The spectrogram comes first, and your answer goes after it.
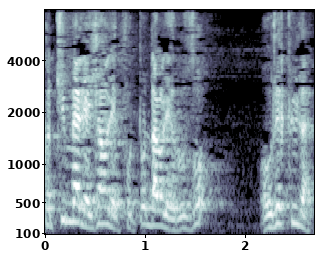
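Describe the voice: Speaking at a fairly quick pace, a woman shows ordinary pitch variation while the room echo is audible.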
